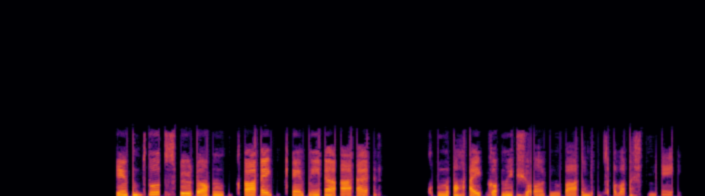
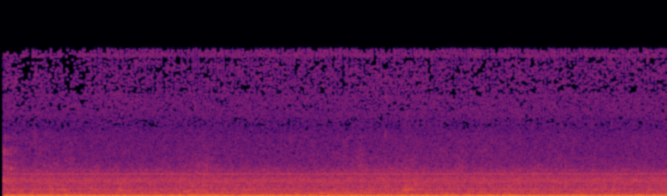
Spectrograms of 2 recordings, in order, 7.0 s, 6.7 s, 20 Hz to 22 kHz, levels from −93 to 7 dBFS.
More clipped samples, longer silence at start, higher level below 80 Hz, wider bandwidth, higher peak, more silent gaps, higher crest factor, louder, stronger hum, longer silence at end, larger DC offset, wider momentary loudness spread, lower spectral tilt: neither; first, 1.15 s vs 0 s; second, -52 dBFS vs -26 dBFS; second, 7.8 kHz vs 17 kHz; first, -4 dBFS vs -12 dBFS; first, 3.93-4.27 s vs none; about the same, 16 dB vs 12 dB; first, -19 LUFS vs -27 LUFS; neither; first, 0.3 s vs 0 s; neither; first, 12 LU vs 1 LU; about the same, -5.5 dB/octave vs -5.5 dB/octave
